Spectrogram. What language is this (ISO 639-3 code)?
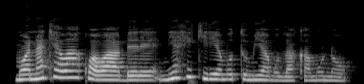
kik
